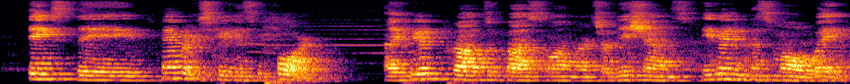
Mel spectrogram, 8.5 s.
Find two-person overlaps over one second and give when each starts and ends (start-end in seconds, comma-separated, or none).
none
